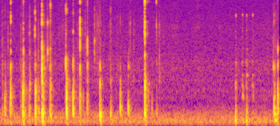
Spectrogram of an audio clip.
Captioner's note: typing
